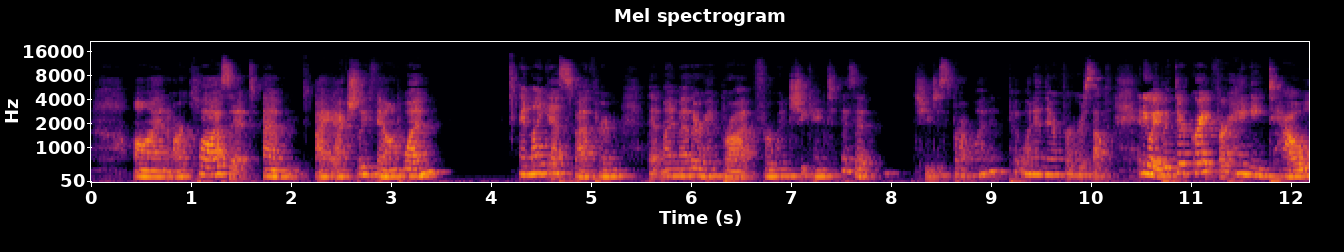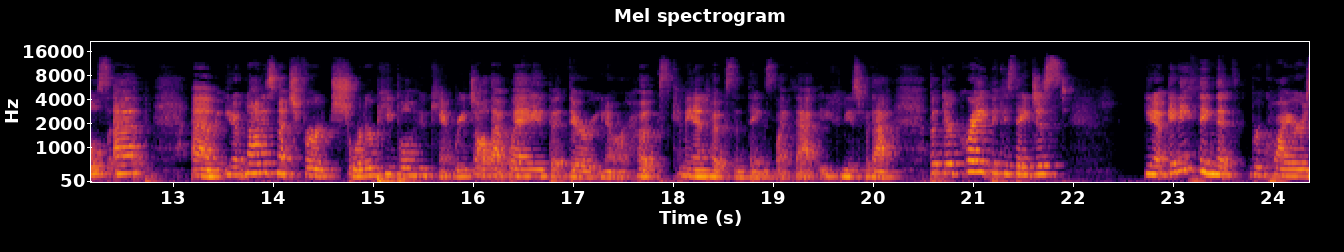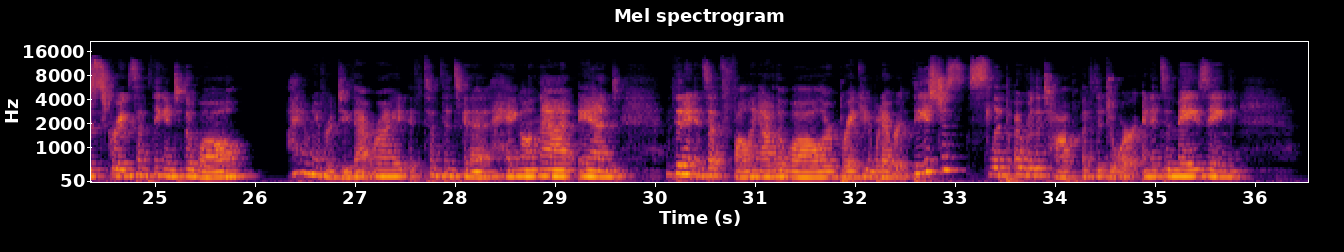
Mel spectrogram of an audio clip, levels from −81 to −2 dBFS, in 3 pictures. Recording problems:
off-mic speech; far
room echo; slight; dies away in 0.3 s

